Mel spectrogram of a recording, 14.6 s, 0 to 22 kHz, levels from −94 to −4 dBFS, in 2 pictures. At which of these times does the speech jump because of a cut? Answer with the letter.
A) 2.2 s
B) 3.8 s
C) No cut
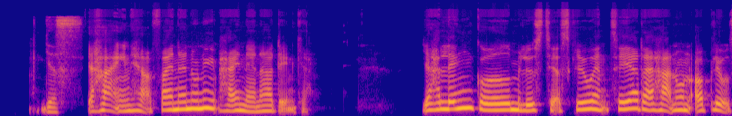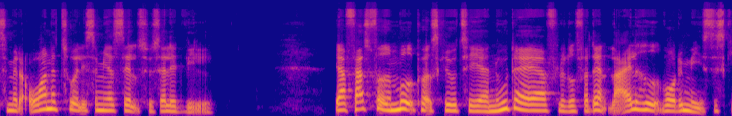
A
